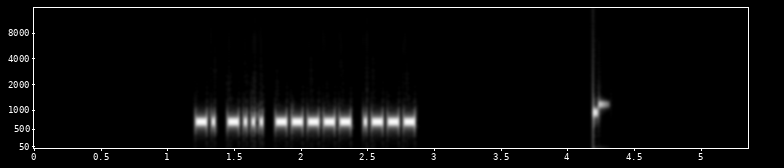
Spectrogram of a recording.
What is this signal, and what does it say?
Morse code, heard as a keyed tone, about 40 wpm, 700 Hz. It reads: NB0J
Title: USA Call Signs - 4 Characters - 3x Character Spacing - 40wpm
